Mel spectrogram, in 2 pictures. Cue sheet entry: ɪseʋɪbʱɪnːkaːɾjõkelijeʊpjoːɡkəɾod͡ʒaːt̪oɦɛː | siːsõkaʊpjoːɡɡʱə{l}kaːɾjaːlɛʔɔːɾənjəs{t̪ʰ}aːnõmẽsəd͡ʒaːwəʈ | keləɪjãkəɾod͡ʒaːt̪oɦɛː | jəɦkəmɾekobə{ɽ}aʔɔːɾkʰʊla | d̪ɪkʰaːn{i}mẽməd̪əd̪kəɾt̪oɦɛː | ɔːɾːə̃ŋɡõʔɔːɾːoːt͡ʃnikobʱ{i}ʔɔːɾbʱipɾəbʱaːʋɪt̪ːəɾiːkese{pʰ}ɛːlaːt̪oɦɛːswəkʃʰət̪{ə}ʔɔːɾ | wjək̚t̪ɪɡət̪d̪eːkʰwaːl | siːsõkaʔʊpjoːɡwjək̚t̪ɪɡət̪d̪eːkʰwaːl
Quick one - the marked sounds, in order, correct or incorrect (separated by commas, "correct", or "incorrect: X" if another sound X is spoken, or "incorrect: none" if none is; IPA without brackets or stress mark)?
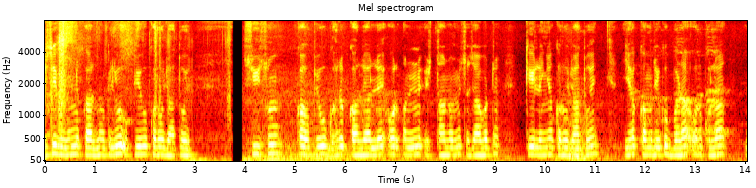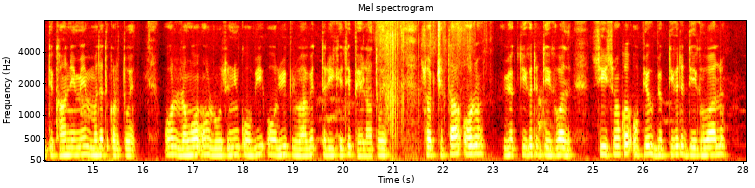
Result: incorrect: ɾ, correct, correct, incorrect: e, correct, correct, incorrect: a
